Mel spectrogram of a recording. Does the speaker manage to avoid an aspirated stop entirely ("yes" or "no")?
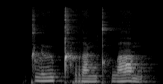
no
